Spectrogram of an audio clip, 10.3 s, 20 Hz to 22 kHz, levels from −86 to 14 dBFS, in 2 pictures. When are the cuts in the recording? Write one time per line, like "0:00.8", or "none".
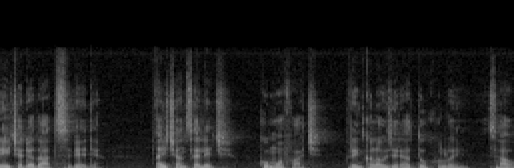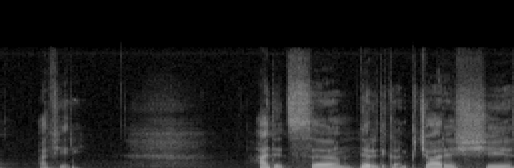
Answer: none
